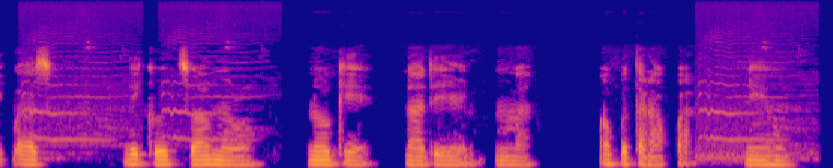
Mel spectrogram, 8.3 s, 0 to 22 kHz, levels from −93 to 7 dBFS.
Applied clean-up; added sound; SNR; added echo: classical method Wiener filter.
